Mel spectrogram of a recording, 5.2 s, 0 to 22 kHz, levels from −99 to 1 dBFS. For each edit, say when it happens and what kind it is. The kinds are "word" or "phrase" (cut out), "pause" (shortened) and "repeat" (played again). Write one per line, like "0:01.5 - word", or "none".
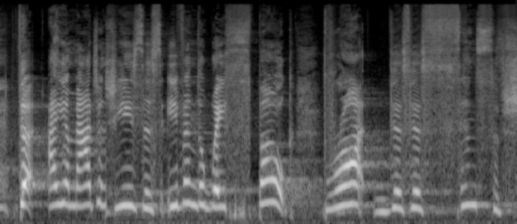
0:01.1 - phrase
0:02.3 - word
0:03.2 - word
0:04.1 - repeat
